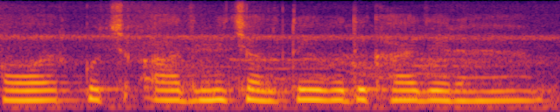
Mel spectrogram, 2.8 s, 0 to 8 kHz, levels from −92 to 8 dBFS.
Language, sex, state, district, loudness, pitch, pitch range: Hindi, female, Uttar Pradesh, Shamli, -15 LUFS, 220 Hz, 220-230 Hz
